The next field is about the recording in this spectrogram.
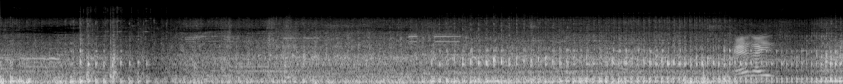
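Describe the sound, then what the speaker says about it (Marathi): Busy road traffic near Mantha Chowki in Jalna, with motorcycle and truck engines idling and rumbling close by, continuous and loud, horns and occasional beeps mixed in while people talk nearby. "अँड इथलचा हा नेहमीचा ट्रॅफिक."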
